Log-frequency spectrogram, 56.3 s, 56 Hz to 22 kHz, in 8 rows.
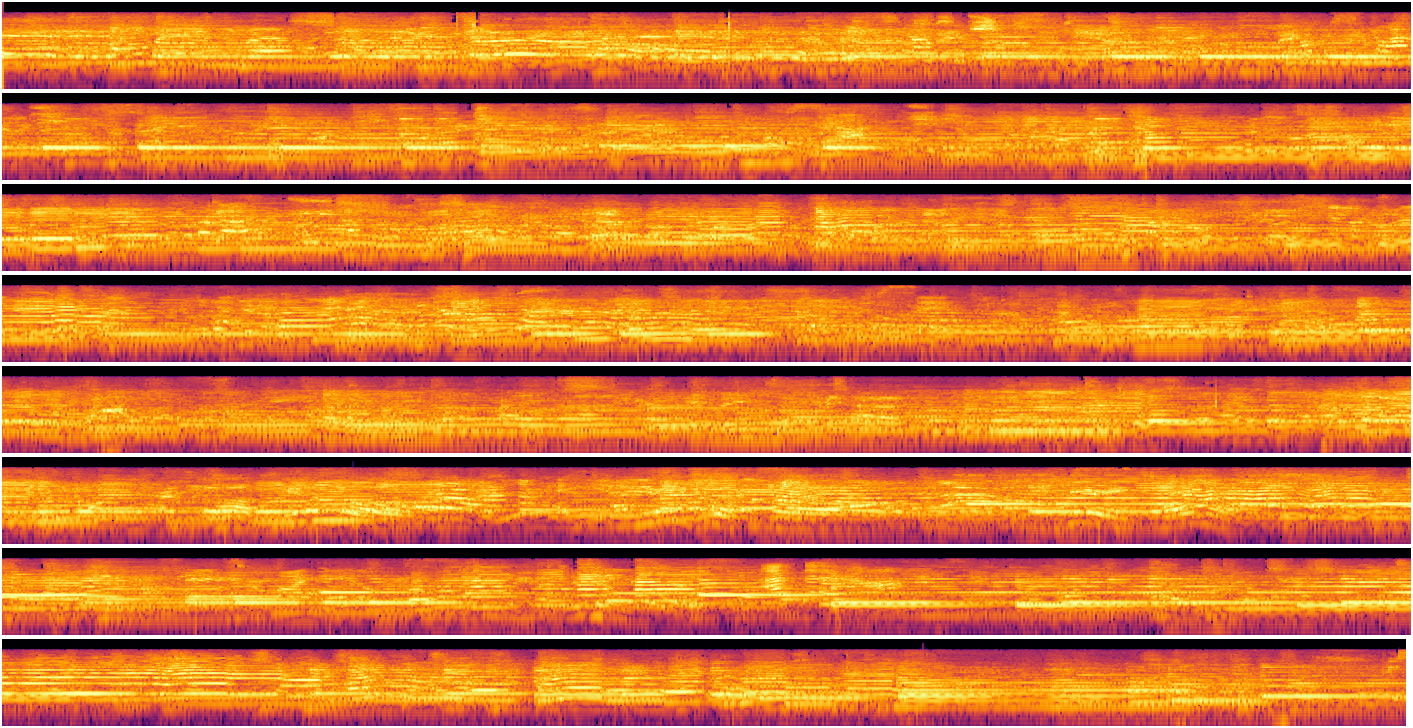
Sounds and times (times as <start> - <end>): Speech: 0.0 - 54.2, 55.0 - 56.3
Musical instrument: 0.0 - 56.3.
